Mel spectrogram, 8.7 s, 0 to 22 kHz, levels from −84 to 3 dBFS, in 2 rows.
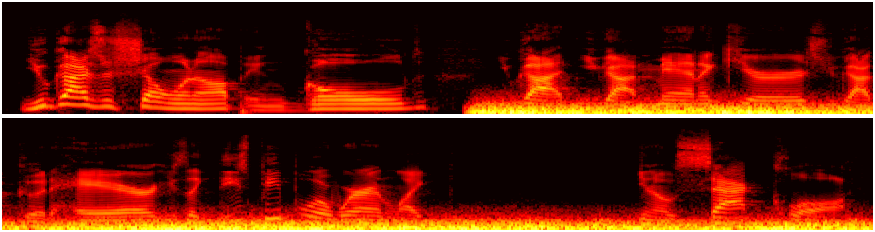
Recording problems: low rumble; loud; from 2.5 s on; 7 dB below the speech

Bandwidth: 15 kHz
